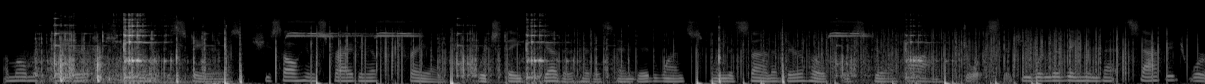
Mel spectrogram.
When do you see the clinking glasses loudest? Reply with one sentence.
The loudest moment of the clinking glasses is at 1 second.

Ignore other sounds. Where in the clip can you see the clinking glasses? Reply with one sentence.
You can hear the clinking glasses from 0.3 to 2.3 s, from 4.3 to 6.3 s and from 8.2 to 10.1 s.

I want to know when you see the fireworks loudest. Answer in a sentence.
The volume of the fireworks peaks at 1 second.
